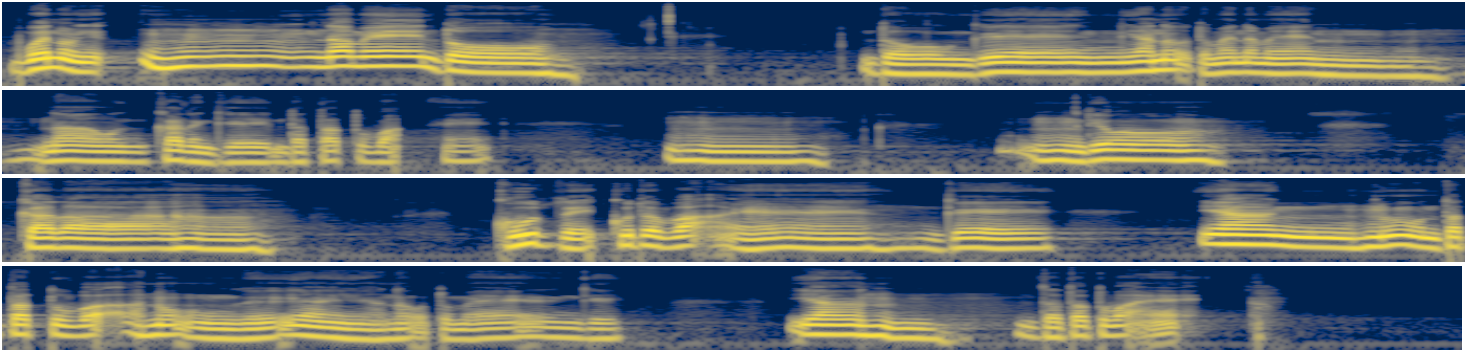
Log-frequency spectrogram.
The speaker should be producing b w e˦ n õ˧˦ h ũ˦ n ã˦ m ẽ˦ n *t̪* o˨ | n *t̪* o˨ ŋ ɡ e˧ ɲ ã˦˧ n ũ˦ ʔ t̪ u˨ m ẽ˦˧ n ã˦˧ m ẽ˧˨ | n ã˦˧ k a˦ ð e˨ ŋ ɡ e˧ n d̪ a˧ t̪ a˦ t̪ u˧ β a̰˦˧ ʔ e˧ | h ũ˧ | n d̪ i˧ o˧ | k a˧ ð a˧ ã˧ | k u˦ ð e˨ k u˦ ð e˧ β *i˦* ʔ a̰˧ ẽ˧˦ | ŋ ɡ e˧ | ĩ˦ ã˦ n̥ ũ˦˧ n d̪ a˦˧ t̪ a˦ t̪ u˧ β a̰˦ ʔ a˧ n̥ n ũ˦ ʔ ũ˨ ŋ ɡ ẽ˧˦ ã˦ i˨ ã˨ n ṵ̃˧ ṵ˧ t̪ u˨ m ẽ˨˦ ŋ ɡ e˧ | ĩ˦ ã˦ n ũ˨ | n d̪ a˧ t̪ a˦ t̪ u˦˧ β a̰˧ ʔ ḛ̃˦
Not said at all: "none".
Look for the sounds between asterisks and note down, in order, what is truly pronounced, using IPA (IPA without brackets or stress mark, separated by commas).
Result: d̪, d̪, a˦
